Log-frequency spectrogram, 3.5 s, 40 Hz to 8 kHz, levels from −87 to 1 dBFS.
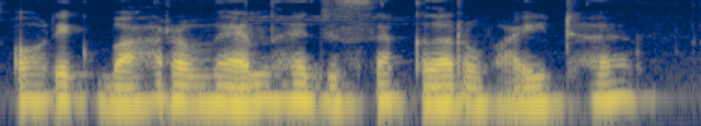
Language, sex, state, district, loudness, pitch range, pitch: Hindi, male, Bihar, Patna, -19 LUFS, 105-120 Hz, 110 Hz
